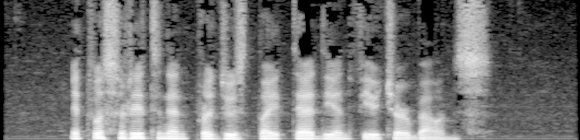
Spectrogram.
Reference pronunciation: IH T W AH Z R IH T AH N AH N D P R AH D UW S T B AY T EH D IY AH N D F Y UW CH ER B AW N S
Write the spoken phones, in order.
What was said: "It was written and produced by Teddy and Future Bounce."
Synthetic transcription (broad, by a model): IH T W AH S R IH T AH N AH N D P R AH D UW S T B AY T EH D IY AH N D F Y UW CH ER B AW N S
